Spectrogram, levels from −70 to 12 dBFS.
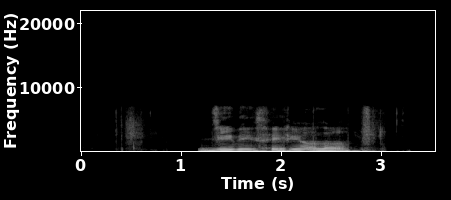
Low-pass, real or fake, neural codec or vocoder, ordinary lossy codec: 7.2 kHz; fake; codec, 16 kHz in and 24 kHz out, 2.2 kbps, FireRedTTS-2 codec; AAC, 48 kbps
